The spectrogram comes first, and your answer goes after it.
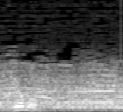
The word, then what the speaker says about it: Gilliam: How do you pronounce his name? You say Gilliam. Joe Gilliam. And yet it's listed in the pronunciation guide and other places, and for years I've heard it pronounced Gilliam. Well, he always answered to Gilliam in Pittsburgh.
